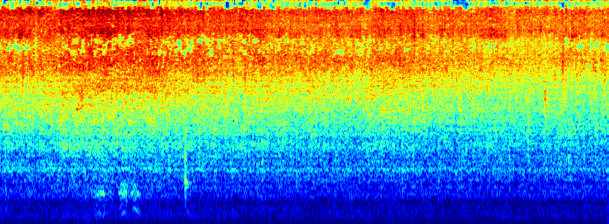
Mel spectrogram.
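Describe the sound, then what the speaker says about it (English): Turkey pieces sear in a hot pan for teriyaki, giving a steady, close sizzle and frying hiss that holds evenly throughout with no talk over it. "it ensures that the meat is cooked through and through, so that the turkey is nicely seared on all sides"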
